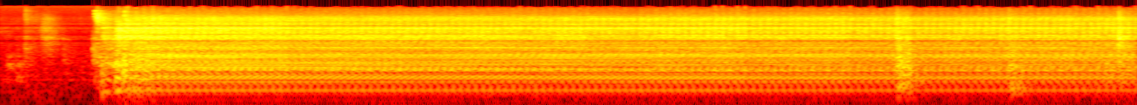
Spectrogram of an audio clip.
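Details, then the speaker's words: Powermore (Yard Machines) lawnmower, brought in for starting then stalling: catches after a short pull and settles into a steady, even buzz with no misses or surging; no good RPM reading taken, but it runs healthy. "get a good reading on the RPM but it sounds just great"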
